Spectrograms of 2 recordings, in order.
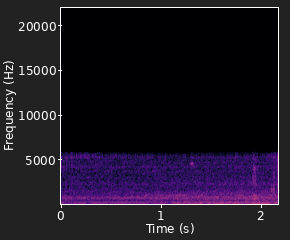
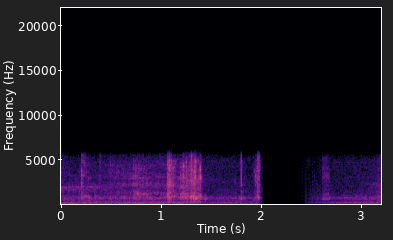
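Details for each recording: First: Xbox 360 disc drive after fixing laser grinding, with a paper spacer added under the re-glued magnet: soft steady whir while spinning and reading a game disc, no scraping or grinding. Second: Xbox 360 optical drive, after the disc-clamp magnet was glued back in: low drive hum broken by harsh scraping bursts as the laser lens hits the spinning disc; movies play but games don't; fixed with a paper spacer under the magnet.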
